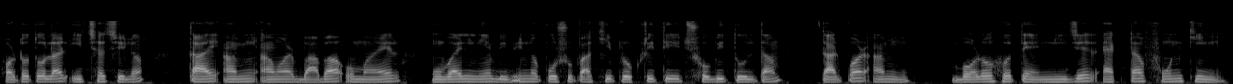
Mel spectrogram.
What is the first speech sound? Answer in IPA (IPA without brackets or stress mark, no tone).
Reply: f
